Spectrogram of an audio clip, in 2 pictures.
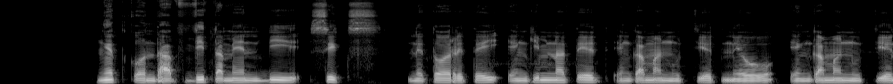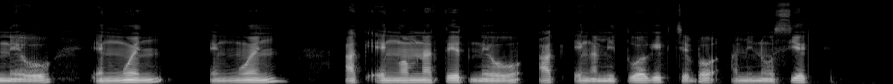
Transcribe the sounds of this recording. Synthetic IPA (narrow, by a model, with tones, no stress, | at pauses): ŋɛ˦tkɔ˨nda˨pvi˦ta˨mɛ˨nbi˦si˦ks | nɛ˨tɔ˦ɾe˨te˦ie˨ŋɡi˦mna˦te˦tɛ̰˨ŋɡa˦ma˨nu˨tje˦tne˨o˨e˨ŋɡa˦ma˦nu˨tje˦ne˨o˦ | e˨ŋwɛ˦ɲ | e˨ŋwɛ˦ɲ | a˨kɛ̰˨ŋɔ˦mna˦te˦t̚ne˨o˦a˨kɛ̰˨ŋa˨mi˨twɔ˦ɡi˦k̚t͡ʃe˨bɔ˦a̰˨mi˨no˨sje˦k̚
